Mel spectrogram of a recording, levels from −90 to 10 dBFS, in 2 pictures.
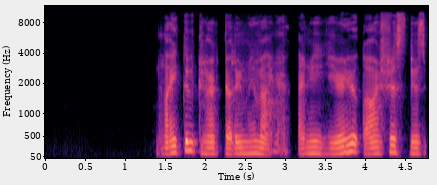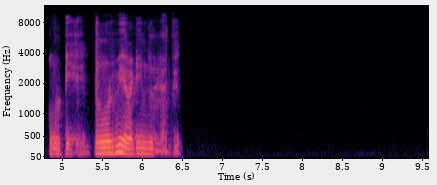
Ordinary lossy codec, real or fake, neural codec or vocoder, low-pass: none; fake; autoencoder, 22.05 kHz, a latent of 192 numbers a frame, VITS, trained on one speaker; 9.9 kHz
